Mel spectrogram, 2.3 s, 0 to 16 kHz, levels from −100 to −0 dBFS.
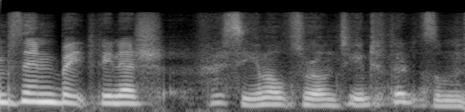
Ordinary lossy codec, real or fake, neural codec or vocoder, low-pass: none; fake; codec, 16 kHz in and 24 kHz out, 0.4 kbps, LongCat-Audio-Codec, four codebook decoder; 10.8 kHz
